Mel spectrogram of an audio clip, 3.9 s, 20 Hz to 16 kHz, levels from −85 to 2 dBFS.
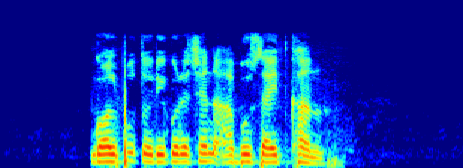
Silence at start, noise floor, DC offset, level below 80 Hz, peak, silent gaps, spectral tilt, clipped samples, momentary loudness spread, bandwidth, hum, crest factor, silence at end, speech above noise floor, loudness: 0.75 s; -76 dBFS; under 0.1%; -44 dBFS; -2 dBFS; none; -6.5 dB/octave; under 0.1%; 6 LU; 7.6 kHz; none; 18 dB; 1.05 s; 59 dB; -17 LUFS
